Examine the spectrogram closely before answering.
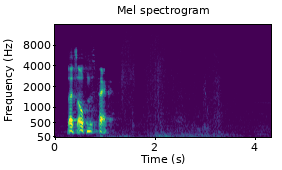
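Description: A game pack bursts open with a sparkling whoosh.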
